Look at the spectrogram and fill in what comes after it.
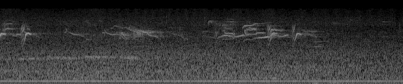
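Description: Small songbirds singing in short, chirping phrases outdoors, over a steady low hum.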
